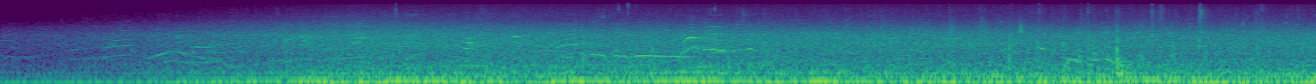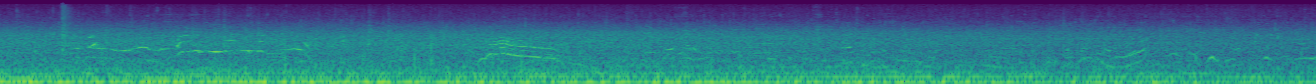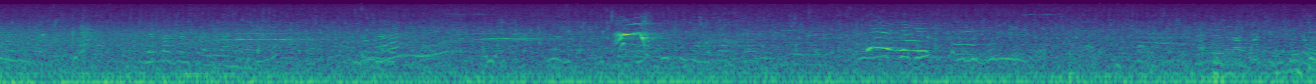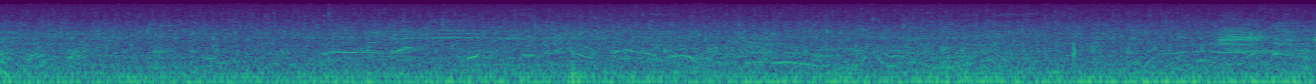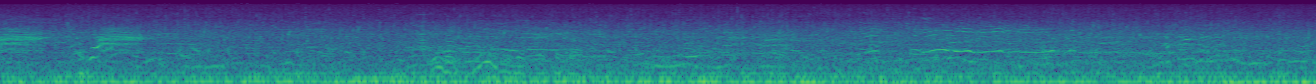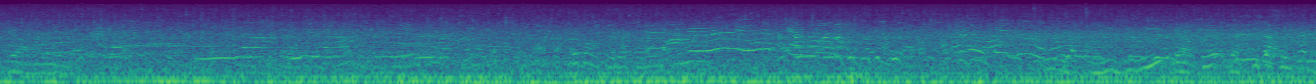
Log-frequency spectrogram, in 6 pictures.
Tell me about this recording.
Dans le Jardin des plantes, rare chant de fauvette en septembre.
